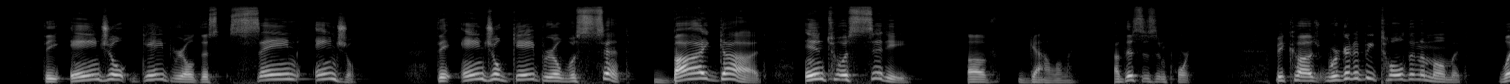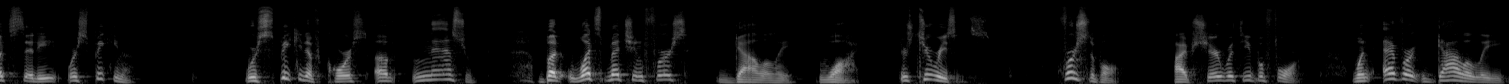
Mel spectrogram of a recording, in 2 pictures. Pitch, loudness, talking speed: 175 Hz, -28 LUFS, 120 wpm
